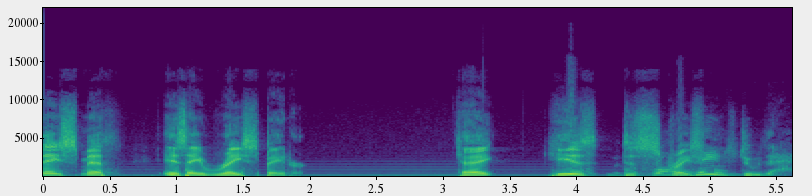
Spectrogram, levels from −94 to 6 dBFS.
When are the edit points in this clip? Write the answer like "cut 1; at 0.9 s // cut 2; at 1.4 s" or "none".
cut 1; at 4.7 s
